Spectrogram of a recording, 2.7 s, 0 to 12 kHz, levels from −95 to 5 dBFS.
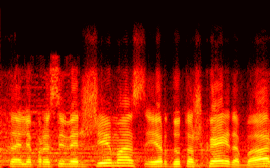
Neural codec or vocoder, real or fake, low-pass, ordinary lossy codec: none; real; 7.2 kHz; Opus, 24 kbps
